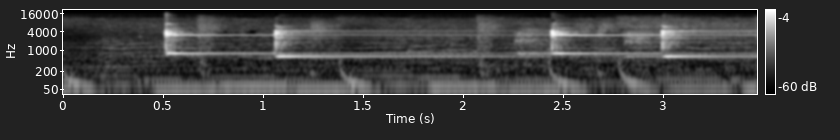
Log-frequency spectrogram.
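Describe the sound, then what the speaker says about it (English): A eufy video doorbell chime rings out in several clear, bright ding tones with sustained ringing overtones, struck about four times in two pairs against a quiet room. "But if you guys do press the chime now for this one"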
